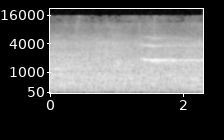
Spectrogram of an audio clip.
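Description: Shopping-mall ambience: a steady wash of indoor crowd noise, with a thin high squeal in the last half second.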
